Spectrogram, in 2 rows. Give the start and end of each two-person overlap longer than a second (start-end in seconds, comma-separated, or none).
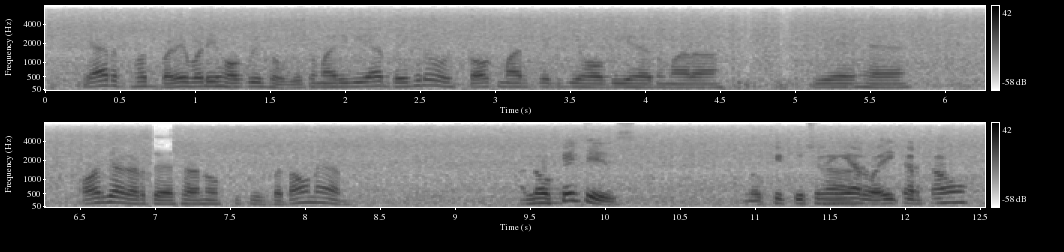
none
